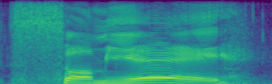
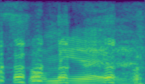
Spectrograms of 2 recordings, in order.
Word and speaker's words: sommelier: Sommier. – Yes, how'd she do? Good job. – I've very good. – Good job. Sommelier.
